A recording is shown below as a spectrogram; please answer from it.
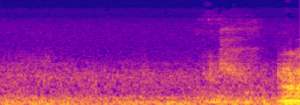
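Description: A pause in a man's speech: faint low room hum, then a breath, and his voice starts again at the very end.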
